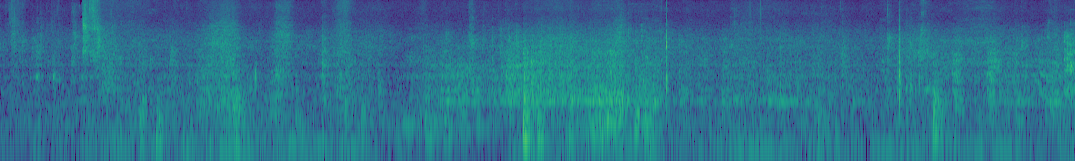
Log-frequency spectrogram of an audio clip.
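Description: People chewing and munching mouthfuls of taco, with irregular small clicks and rustles, over a steady low hum in the room.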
